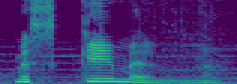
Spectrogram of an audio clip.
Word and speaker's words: Meskimen: It's Jim Miskemin. He's voiced Ultron in other Marvel games as well. Let me see if I pronounce that correctly. Ultron Jim. He's voiced by Jim Meskimen.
